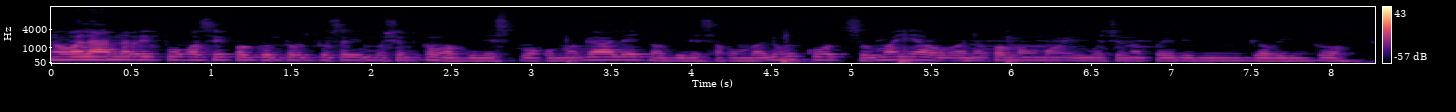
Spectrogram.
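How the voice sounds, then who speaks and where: Talking at a very fast pace, a man with a fairly high pitch keeps his intonation monotone and flat. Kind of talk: personal life story told to camera, vlog-style confessional about illness. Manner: soft-spoken, halting, earnest and polite with frequent 'po'.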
